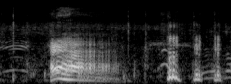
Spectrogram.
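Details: Sheep being made to swim by shepherds; one loud, harsh, half-second bleat that falls in pitch, surrounded by men's shouted commands and chatter.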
